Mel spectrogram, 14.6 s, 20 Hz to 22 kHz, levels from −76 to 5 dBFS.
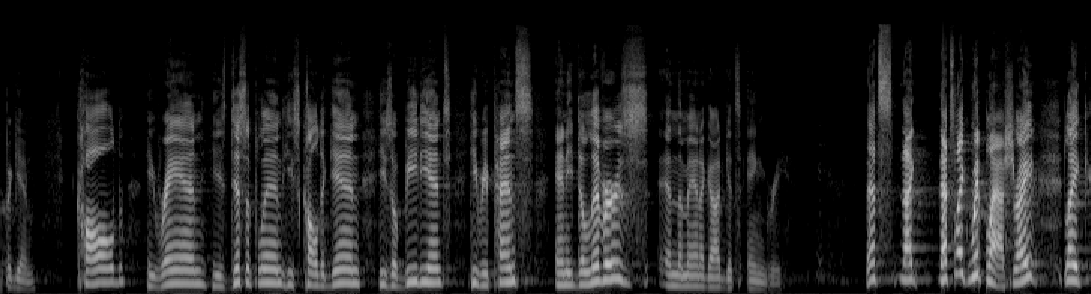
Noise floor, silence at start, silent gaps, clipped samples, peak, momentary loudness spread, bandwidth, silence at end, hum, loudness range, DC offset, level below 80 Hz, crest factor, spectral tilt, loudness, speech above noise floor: -66 dBFS; 0.05 s; none; under 0.1%; 0 dBFS; 20 LU; 16 kHz; 0 s; none; 8 LU; under 0.1%; -82 dBFS; 24 dB; -3.5 dB/octave; -23 LUFS; 42 dB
